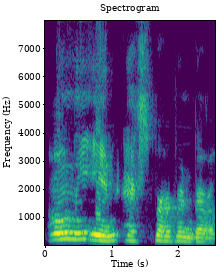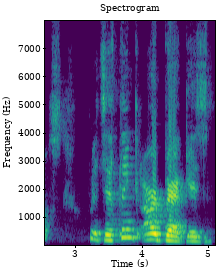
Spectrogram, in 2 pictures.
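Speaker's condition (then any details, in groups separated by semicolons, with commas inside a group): Traumatic brain injury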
